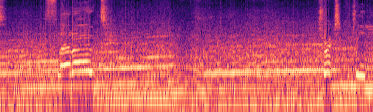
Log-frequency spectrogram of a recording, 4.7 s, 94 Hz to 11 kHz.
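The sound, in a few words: Lotus Evora GT430 engine accelerating on a wet track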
